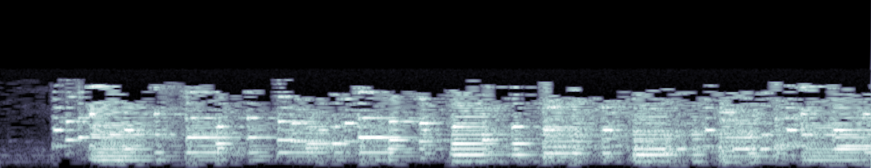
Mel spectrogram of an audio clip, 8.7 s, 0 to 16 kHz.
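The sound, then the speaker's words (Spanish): Brahms's Waltz No. 1 played on solo piano. After a brief silence, full, resonant chords and a flowing melody come in and continue at a steady, fairly loud level. “Estos valses de Brahms vamos a escucharlos en una versión de la pianista turca”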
